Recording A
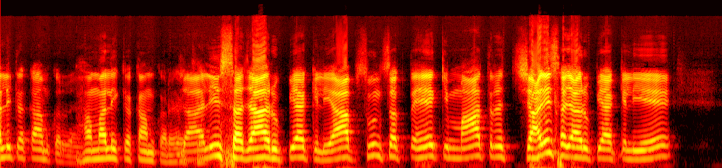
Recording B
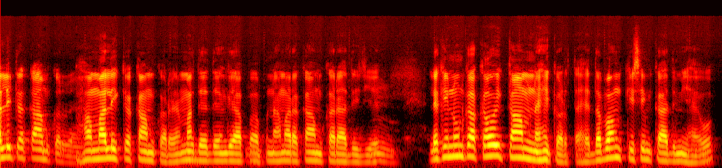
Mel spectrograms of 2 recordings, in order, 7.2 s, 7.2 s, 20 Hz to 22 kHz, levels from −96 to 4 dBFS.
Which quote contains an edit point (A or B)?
B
